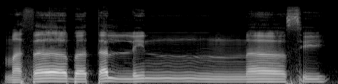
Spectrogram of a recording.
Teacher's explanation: এখানে তানবিনের পরে ঈদগামে বে গুন্নার হরফ লাম এক জবর উচ্চারণ করে লামকে যুক্ত করতে হবে।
